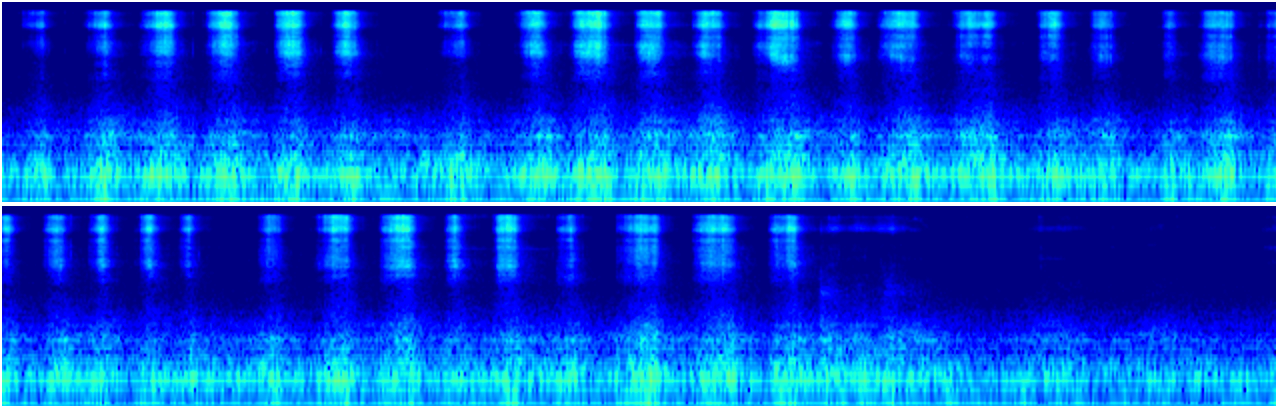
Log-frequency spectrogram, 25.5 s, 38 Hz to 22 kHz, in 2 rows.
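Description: A Magnetic Silver Steel 13/16" full-hollow straight razor scraping through stubble on a lathered face, shaving against the grain in short, quick strokes, about two a second. The strokes stop about 21 seconds in.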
